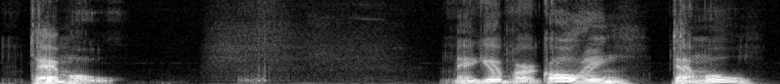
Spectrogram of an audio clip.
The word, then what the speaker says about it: Temu: I've been mispronouncing it. It's not Timu, it's Temu.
